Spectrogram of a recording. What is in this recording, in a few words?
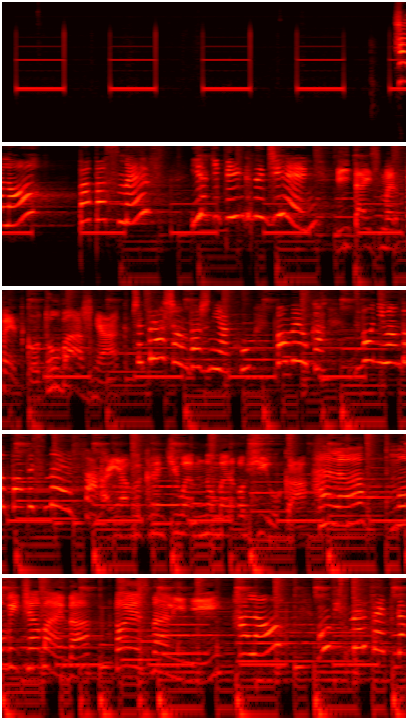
smurfs talking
